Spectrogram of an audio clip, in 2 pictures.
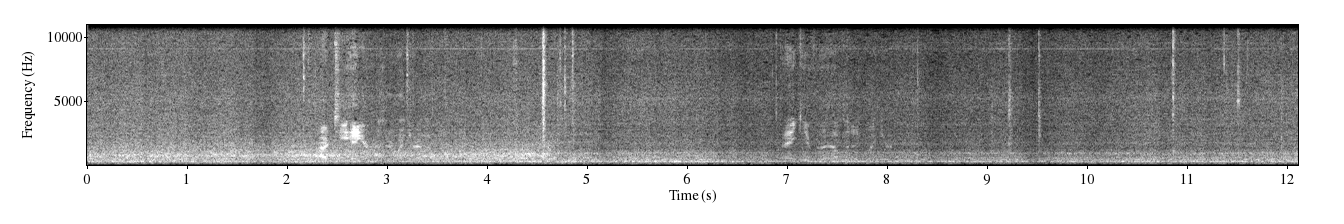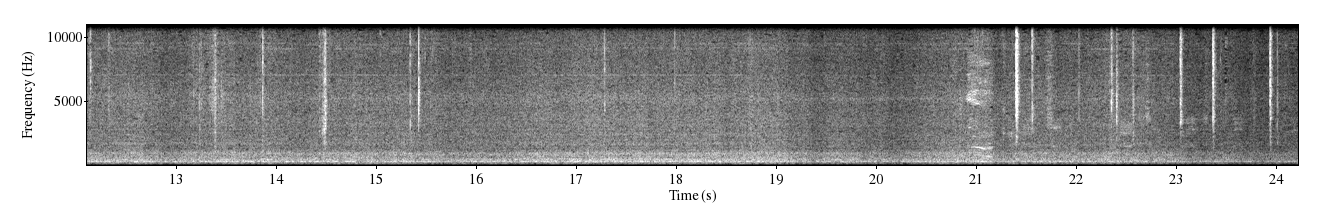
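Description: Twin Pratt & Whitney PT6A turboprops and propellers of a Beechcraft King Air 300, heard inside the cockpit as a steady drone during the landing rollout and taxi. A brighter hiss over the drone fades about five seconds in.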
